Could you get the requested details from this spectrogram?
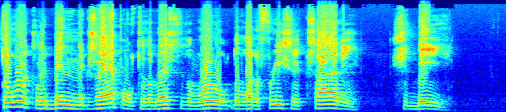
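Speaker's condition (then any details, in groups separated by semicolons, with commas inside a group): Cerebral palsy, spastic diplegia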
